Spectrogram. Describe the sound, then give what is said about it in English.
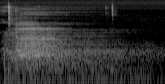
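A slow, deep breath in a guided group breathing moment at a workshop: a soft, airy rush that swells and then fades over about a second and a half, faint and alone with no talk. “Nice deep inhale. Exhale.”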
